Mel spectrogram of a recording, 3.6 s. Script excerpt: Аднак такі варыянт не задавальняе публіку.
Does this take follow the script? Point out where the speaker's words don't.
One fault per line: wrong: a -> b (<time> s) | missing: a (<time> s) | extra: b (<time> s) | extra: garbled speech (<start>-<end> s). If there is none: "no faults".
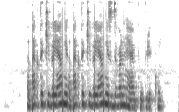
extra: аднак такі варыянт (1.4 s)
